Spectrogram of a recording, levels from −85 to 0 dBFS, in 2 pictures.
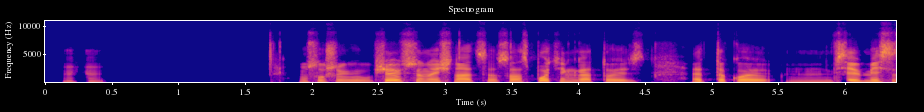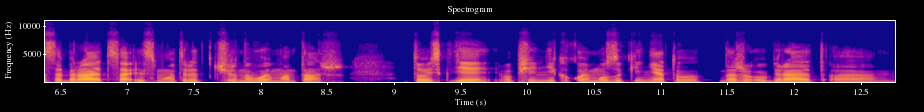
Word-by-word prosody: Мгм. - - -17 1.5
Ну 135 - -11
слушай, 145 -3 -3
вообще 195 - +2
всё 165 -6 -1
начинается 140 -4 0
со 120 -1 0
споттинга, 185 - -1
то 110 - -4
есть 105 0 -6 0.3
это - - -3
такой, 110 -3 +1
м, 105 0 -16
все 130 +4 +4
вместе 120 -1 +1
собираются 110 - +6
и - - -3
смотрят 125 0 -3
черновой 120 0 0
монтаж, 110 -6 -2 0.5
то 120 - +2
есть 115 - +1
где 125 0 +3
вообще 115 +2 -2
никакой 125 0 -3
музыки 125 -3 -3
нету, 155 +3 -2
даже 120 +1 0
убирают 125 +1 +2
а, 110 -1 -4
м 100 -1 -19
120 Hz, 145 wpm, -24 LUFS, 110-130 Hz, 1.5 s, собираются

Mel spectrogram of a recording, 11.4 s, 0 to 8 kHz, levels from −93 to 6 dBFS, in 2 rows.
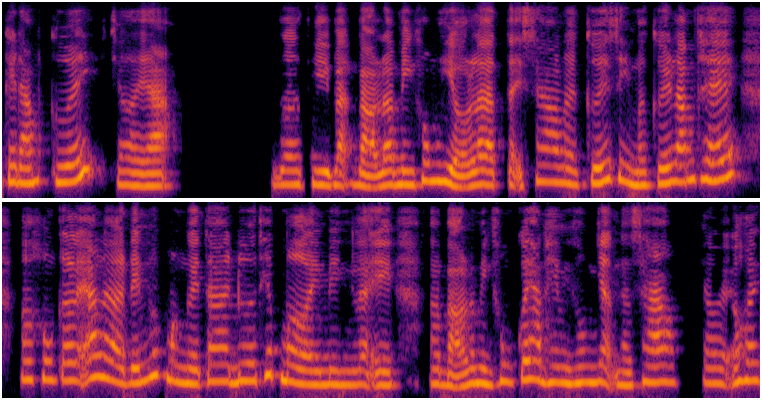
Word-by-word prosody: cái 250 -1 0
đám 230 +2 +2
cưới, 250 +6 +2 0.2
trời 200 -3 -1
ạ! 195 0 +1 0.7
Giờ 215 0 -3
thì 205 -1 +3
bạn 205 +1 -2
bảo 180 -3 +2
là 205 - +3
mình 210 0 +2
không 265 +4 0
hiểu 210 -9 +4
là 205 +1 +3
tại 210 -2 -5
sao 250 +3 -3
là 225 -3 -1
cưới 235 +4 +3
gì 280 -5 -1
mà 200 -1 +3
cưới 230 +3 +2
lắm 255 +2 +2
thế? 295 +3 +2 0.3
Ơ, 285 -1 -2
không 285 0 -4
có 270 0 -2
lẽ 280 +4 +2
là 280 -6 +2
đến 230 +3 +1
lúc 345 +2 +1
mà 280 - 0
người 230 -3 +1
ta 260 +3 -2
đưa 265 +3 0
thiếp 360 +3 -1
mời 225 -6 +2
mình 210 0 -1
lại, 205 -1 -2 0.2
ờ, 225 -1 -4
bảo 190 -2 +1
là 225 - +1
mình 230 -2 +3
không 250 +3 -4
quen 285 0 +1
hay 240 +1 0
mình 230 -1 +1
không 240 +1 +1
nhận 245 -3 -1
là 200 - 0
sao? 245 +3 -1 0.2
Trời 230 -2 -4
ơi, 270 +4 0
235 Hz, 275 wpm, -23 LUFS, 210-265 Hz, 0.7 s, hiểu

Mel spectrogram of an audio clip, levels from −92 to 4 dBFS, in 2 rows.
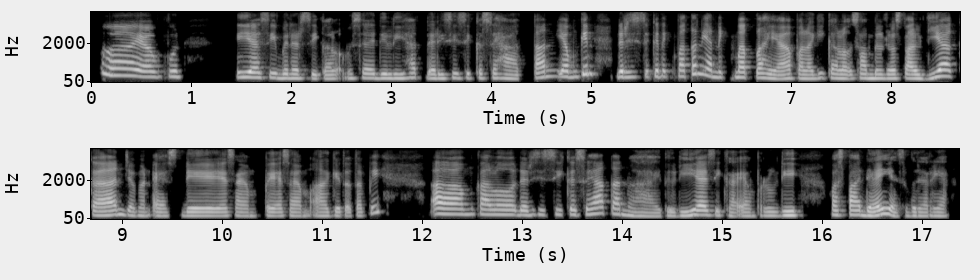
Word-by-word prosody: Wah, 295 -3 +4
ya 235 -1 +4
ampun. 235 +1 -3 0.5
Iya 220 0 +4
sih, 195 -3 -2
benar 180 -1 +1
sih. 165 -2 -5
Kalau, 165 +3 -4
bisa 180 +1 -3
dilihat 180 +3 -1
dari 175 0 0
sisi 185 +1 -5
kesehatan 185 +4 -2
ya, 245 -1 +2
mungkin 350 +11 +1 0.2
dari 230 -1 +3
sisi 230 - -8
kenikmatan 250 +8 -1
ya, 275 - +2
nikmat 220 0 0
lah 200 0 +1
ya, 165 -2 +2
apalagi 170 +2 -2
kalau 175 -3 0
sambil 175 +1 0
nostalgia 175 +8 +3
kan, 180 0 +3
jaman 165 -4 -4
SD, 160 +1 -4 0.4
SMP, 155 0 -3
SMA, 155 0 -5
gitu. 155 -1 -3
Tapi, 210 - -5 0.5
mmm, 225 -2 +4
kalau 205 -2 +1
dari 190 -1 -1
sisi 200 0 -8
kesehatan 220 +1 -1
lah, 150 -4 -4
itu 150 - -5
dia 190 +5 +3
sih 175 -2 -6
Kak, 155 -3 -5
yang 155 0 -3
perlu 160 -1 -5
diwaspadai 185 +2 +2
ya, 160 - -1
sebenarnya 155 -1 -4
185 Hz, 165 wpm, -23 LUFS, 165-220 Hz, 0.5 s, Wah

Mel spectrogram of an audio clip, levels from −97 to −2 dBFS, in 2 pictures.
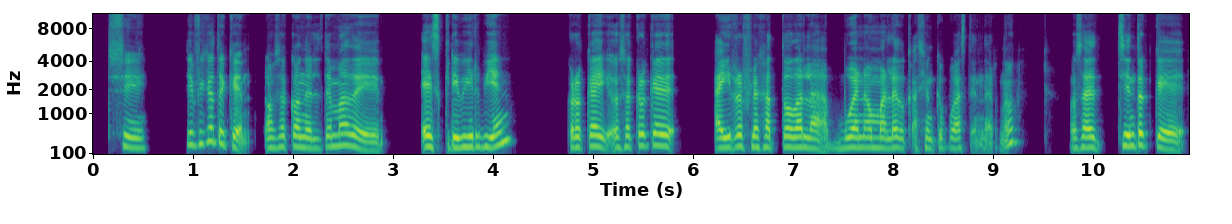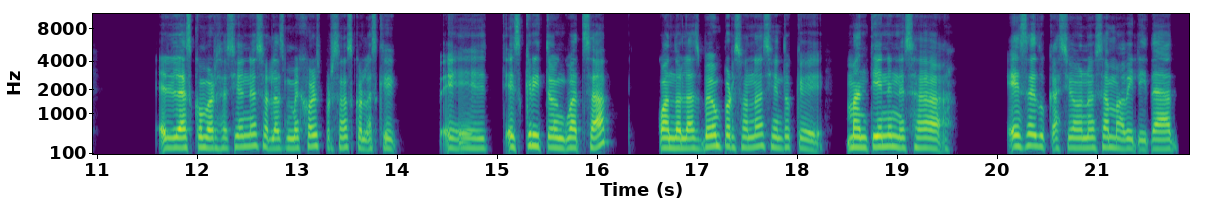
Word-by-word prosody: Sí, 190 -4 -3 0.4
sí 245 - -3
fíjate 260 0 -1
que, - - +1
o 185 0 -2
sea, 205 +1 -4
con 205 -2 +1
el 180 -1 -3
tema 220 +3 +1
de 150 -10 +1 0.3
escribir 205 0 +2
bien, 235 - +1 0.5
creo 200 0 +2
que 215 - +2
hay, 210 -2 +3
o - - -2
sea, 205 +1 -2
creo 225 +3 0
que 225 -1 +3 0.3
ahí 185 +2 +4
refleja 200 -1 +1
toda 200 0 +3
la 180 -2 0
buena 195 +1 0
o - - +1
mala 190 0 +1
educación 180 -1 -5
que - - -8
puedas 180 0 -4
tener, - - -12
¿no? 275 - -4 0.5
O 180 - -5
sea, 195 0 +3 0.2
siento 225 +1 +4
que - - 0 0.6
las 190 0 +4
conversaciones 195 +3 0
o - - +1
las 180 0 -2
mejores 185 +4 0
personas 190 0 -5
con 180 -2 -3
las 165 - -7
que - - -6 0.4
he 180 - -4
escrito 210 0 +1
en 185 -2 +2
WhatsApp, 190 +7 +2 0.5
cuando 185 -1 +5
las 180 0 +1
veo 205 +1 +5
en 220 - 0
personas, 205 +1 -1
siento 200 -1 -4
que 165 -6 -5 0.2
mantienen 205 +1 +4
esa 190 -1 0 0.5
esa 215 +1 +3
educación 190 -3 -1
o - - +2
esa 190 +1 -2
amabilidad 170 -2 -1
195 Hz, 170 wpm, -21 LUFS, 185-210 Hz, 0.6 s, cuando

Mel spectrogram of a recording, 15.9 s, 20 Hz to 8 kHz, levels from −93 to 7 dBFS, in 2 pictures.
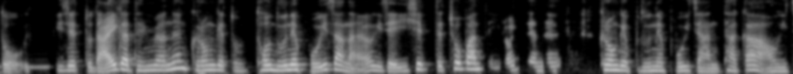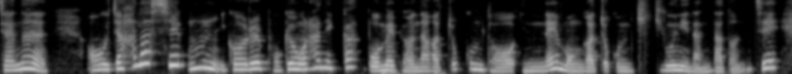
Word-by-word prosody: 또 135 -2 -4 0.3
이제 180 +1 -2
또 160 - -7
나이가 200 +9 +5
들면은 195 +8 0
그런 190 +1 -1
게 190 - +1
또 155 -3 -13
더 195 +3 +3
눈에 205 +2 +4
보이잖아요. 180 -1 -1
이제 160 -3 -1
20 200 +9 -2
대 175 - -3
초반 240 +3 +2
때 240 - -23
이럴 285 -10 -6
때는 170 0 -6 0.4
그런 200 -1 +4
게 180 -2 +2
눈에 165 +2 -2
보이지 165 0 -5
않다가 155 +5 -3
어 145 - -4
이제는 190 +5 +2 0.4
어 200 +3 0
이제 215 +4 +1
하나씩 395 - +4
"음 255 -5 +4
이거를 220 +5 +2
복용을 225 +3 +2
하니까 285 +2 -2
몸의 180 +1 +2
변화가 155 0 -4
쪼끔 220 -1 -3
더 150 -4 -4
있네." 160 +10 0
뭔가 150 -7 +1
쪼끔 155 -1 -7
기 - - -15
기운이 185 -1 +1
난다든지. 145 - -3
190 Hz, 320 characters per minute, -24 LUFS, 155-225 Hz, 0.4 s, 나이가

